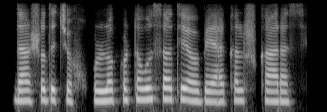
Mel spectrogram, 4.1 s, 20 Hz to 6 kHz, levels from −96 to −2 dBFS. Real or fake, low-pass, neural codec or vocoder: fake; 5.4 kHz; codec, 16 kHz, 0.7 kbps, FocalCodec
